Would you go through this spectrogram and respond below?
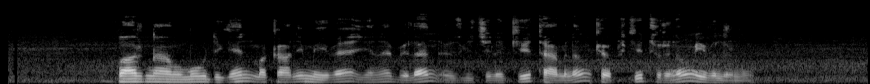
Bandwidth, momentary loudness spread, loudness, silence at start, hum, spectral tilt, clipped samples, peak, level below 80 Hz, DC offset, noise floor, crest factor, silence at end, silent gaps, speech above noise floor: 11 kHz; 15 LU; -24 LUFS; 0.7 s; none; -6 dB/octave; under 0.1%; -4 dBFS; -64 dBFS; under 0.1%; -49 dBFS; 20 dB; 0.35 s; none; 25 dB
